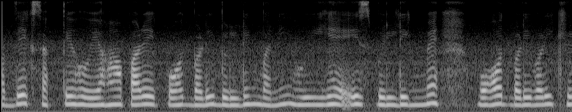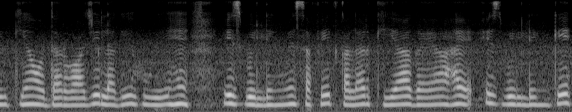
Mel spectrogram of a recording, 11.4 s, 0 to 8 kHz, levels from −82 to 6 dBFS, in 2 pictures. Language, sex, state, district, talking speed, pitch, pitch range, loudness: Hindi, female, Maharashtra, Dhule, 190 wpm, 205 Hz, 195-215 Hz, -21 LUFS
